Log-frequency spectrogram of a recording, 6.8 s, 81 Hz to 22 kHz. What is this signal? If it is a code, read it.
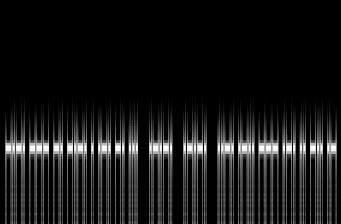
Morse code, heard as a keyed tone, about 36 wpm, 550 Hz. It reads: CONCERNS <AR> <AR> FLORIDA
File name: podcast / News headlines-1x-35x35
